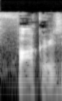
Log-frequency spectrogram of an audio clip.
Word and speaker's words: Fockers: But it's Fockers is how it's pronounced.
